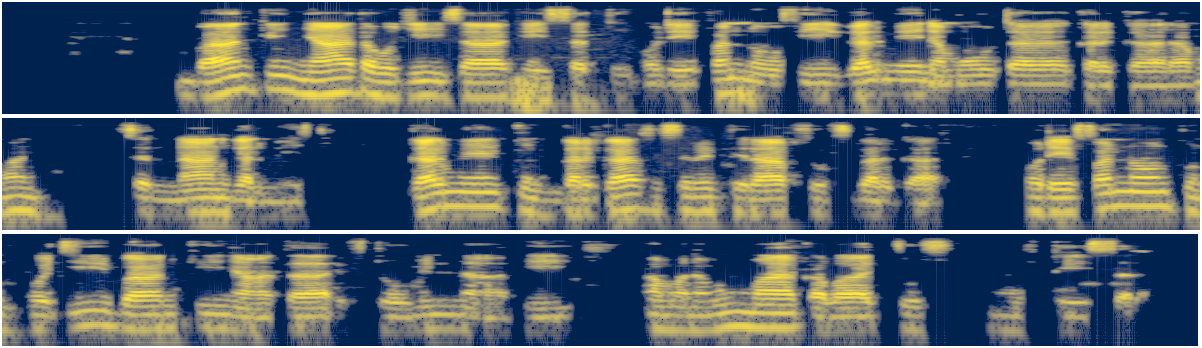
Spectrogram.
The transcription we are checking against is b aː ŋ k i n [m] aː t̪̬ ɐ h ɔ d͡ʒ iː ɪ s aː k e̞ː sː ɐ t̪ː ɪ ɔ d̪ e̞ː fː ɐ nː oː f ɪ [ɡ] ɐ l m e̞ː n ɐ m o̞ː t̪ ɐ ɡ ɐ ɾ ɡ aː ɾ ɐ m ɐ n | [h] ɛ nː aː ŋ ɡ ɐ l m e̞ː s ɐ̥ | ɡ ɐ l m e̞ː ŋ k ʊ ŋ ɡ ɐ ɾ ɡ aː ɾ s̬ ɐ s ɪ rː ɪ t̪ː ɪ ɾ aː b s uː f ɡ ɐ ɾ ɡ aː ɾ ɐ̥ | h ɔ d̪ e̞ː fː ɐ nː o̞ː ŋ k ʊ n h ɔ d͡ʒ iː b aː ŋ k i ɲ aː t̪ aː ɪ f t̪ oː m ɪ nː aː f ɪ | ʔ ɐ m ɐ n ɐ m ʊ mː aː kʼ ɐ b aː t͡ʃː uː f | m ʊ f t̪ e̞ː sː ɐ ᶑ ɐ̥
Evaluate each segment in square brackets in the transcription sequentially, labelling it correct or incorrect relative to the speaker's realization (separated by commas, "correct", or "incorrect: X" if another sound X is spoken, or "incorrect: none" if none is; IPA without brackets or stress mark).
incorrect: ɲ, correct, incorrect: s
